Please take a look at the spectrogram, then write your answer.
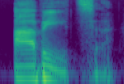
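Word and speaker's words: apizza: a place called Sally's Abizza. Abizza, Yeah. right? So that's a Neapolitan pronunciation of pizza, right? Abizza. Abizza. We usually take the last vowel and we put it before the word.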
